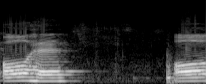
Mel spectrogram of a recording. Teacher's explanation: ओ कहते हैं तो पूरा नहीं खुलता है, बल्कि क्या होता है, आधा खुलता है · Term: अर्ध विवृत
